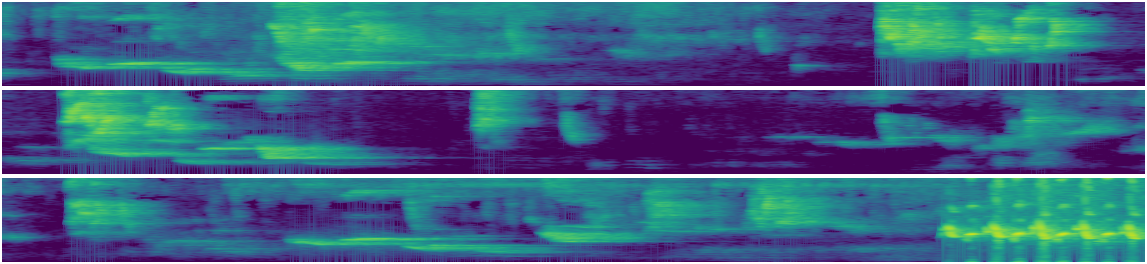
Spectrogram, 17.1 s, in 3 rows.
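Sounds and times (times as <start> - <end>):
sooty-headed bulbul singing: 16.1 - 17.1.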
